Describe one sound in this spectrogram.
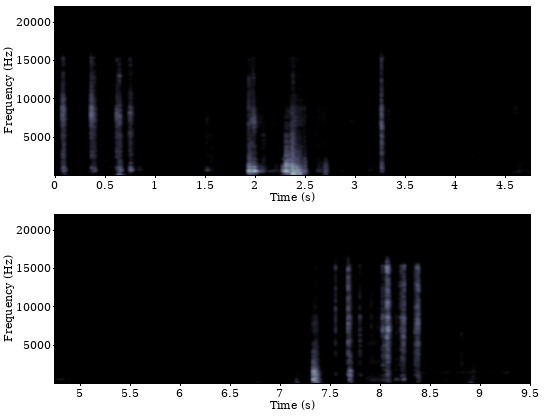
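A small metal tool taps and scrapes against a sewing machine.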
